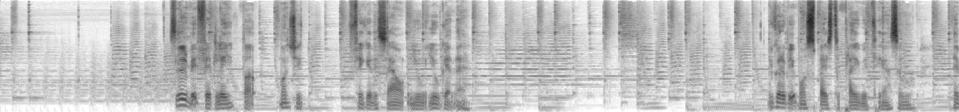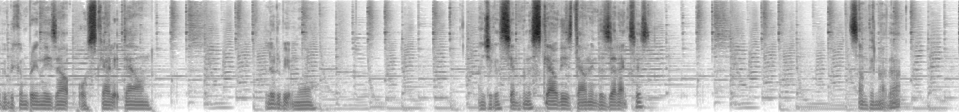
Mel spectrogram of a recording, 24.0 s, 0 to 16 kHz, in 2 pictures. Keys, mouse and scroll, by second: 3.5 middle click, 4.8 KP_1, 5.7 shift+middle click, 6.5 scroll up 1, 9.5 click, 10.6-11.0 scroll down 2, 11.0 shift+middle click, 13.5 click, 22.3 click.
